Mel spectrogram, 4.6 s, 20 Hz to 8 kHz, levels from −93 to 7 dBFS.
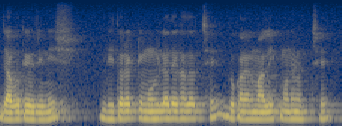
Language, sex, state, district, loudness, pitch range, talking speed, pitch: Bengali, male, Tripura, West Tripura, -18 LUFS, 130-140 Hz, 145 wpm, 135 Hz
